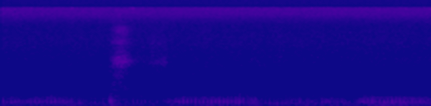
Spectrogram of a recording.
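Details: Two tired tabby cats purring as they fall asleep, a low, steady, rumbling drone with one brief higher chirp.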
